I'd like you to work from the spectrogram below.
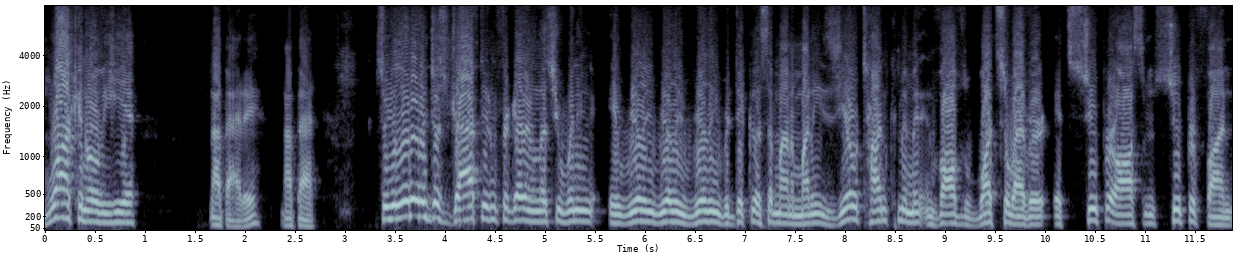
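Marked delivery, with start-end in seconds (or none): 0.0-0.9 put-on New Yorker accent. Mid-ad, asking whether it sounds right, doing a new york accent. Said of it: "Does that sound like a good New Yorker?".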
